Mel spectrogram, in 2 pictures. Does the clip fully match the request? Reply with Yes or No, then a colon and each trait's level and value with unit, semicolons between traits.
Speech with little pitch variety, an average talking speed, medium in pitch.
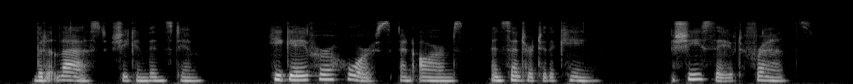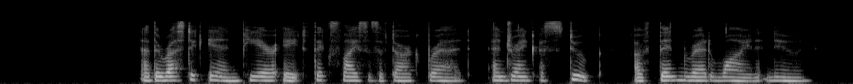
Yes: narrow, 1.8 semitones; average, 150 wpm; medium, 175 Hz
